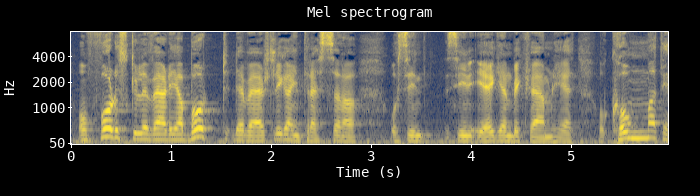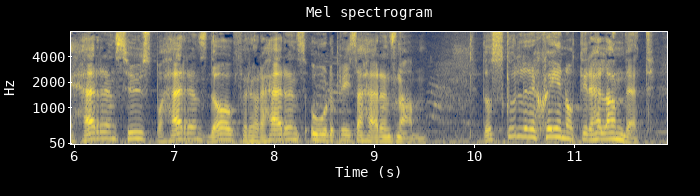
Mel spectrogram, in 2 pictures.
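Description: A man's voice: mid-range voice, sing-song, a little mellow, a little hiss or hum. A man from Sweden preaching a sermon in a church, with impassioned rhetorical questions that rise to exclamations.

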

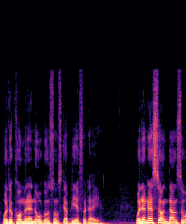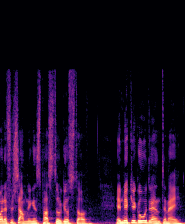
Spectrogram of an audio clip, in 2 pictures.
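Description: Man preaching a testimony, slightly high. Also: warm tone. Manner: storytelling, acting out dialogue. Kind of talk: sermon testimony.

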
